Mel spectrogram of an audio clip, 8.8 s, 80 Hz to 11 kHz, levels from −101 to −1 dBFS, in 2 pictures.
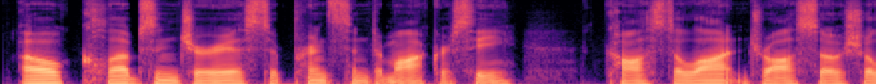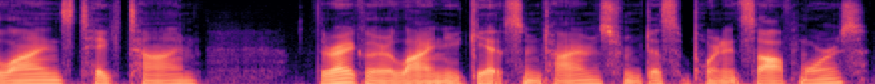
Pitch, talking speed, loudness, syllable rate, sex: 90 Hz, 160 wpm, -21 LUFS, 5.7 syllables/s, male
